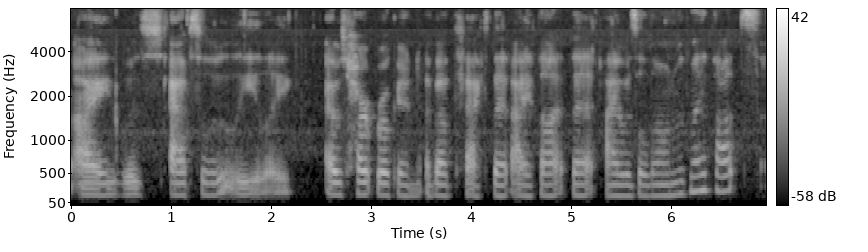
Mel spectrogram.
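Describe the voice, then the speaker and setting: A young adult woman who just woke up, talking in a sleepy, casual vlog style, rambling haltingly and self-deprecatingly with a husky, creaky voice. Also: lowish voice, a little mellow. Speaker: vlogger. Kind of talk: casual personal vlog monologue.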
